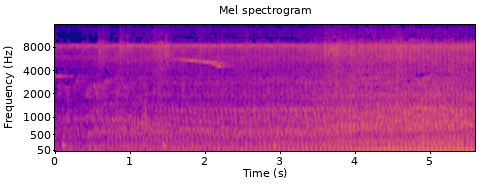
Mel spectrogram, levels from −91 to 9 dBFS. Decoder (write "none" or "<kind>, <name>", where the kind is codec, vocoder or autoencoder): none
